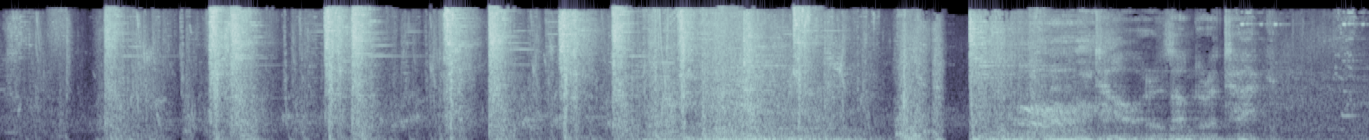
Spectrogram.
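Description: Blows, blasts and weapon impacts crash in a fast video game fight.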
